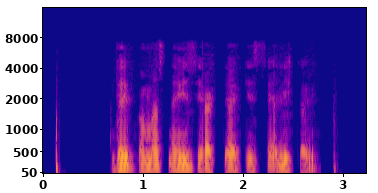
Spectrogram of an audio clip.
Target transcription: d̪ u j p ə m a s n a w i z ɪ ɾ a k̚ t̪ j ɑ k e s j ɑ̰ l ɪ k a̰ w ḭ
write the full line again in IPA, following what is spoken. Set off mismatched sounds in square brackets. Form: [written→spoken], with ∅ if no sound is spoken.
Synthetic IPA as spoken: d̪ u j p ə m a s n a w i z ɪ ɾ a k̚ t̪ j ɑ k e s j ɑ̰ l [ɪ→i] k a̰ w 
